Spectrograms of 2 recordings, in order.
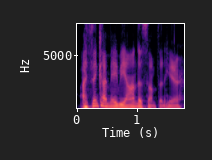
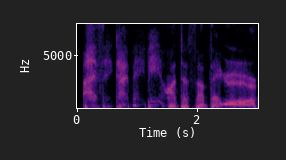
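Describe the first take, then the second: First: Said in the usual way. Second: Very soft, high, strained whisper; mock whisper. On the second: Streamer repeating their own line for fun, eerie high whisper. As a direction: squeeze it out as a tiny high whisper.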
